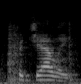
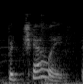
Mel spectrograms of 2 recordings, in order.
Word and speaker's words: Bocelli: Andre Bocelli. No, that's not right. Bocelli. There we go.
